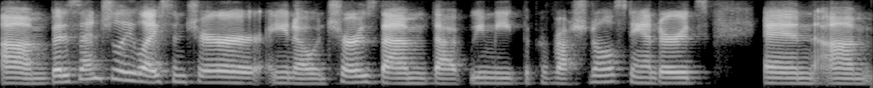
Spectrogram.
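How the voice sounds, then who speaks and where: A woman's fairly low voice at a fairly quick pace, fairly even in intonation, against a quiet background. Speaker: dietitian presenting advocacy training. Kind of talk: webinar presentation. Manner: fast; frequent fillers (um).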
